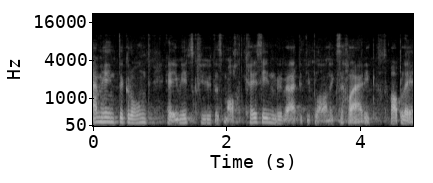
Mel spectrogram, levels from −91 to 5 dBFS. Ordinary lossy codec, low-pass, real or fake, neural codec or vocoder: none; none; fake; vocoder, 22.05 kHz, 80 mel bands, HiFi-GAN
